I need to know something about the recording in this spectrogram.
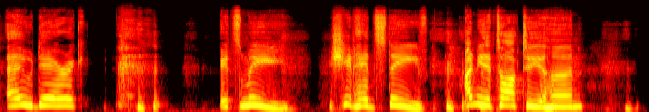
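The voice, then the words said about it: Exaggerated Maryland Baltimore accent. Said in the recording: “It's like this really shitty Maryland accent ... that Maryland accent could like cut diamonds”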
